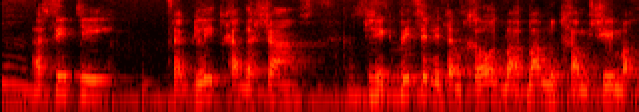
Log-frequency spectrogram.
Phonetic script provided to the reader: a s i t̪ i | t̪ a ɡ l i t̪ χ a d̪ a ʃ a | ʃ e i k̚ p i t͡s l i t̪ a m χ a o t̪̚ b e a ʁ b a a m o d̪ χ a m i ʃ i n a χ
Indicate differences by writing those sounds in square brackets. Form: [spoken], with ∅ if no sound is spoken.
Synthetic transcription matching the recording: a s i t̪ i | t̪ a ɡ l i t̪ χ a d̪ a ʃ a | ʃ e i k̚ p i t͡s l i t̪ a m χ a o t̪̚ b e a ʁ b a a m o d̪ χ a m i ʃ i [m] a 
